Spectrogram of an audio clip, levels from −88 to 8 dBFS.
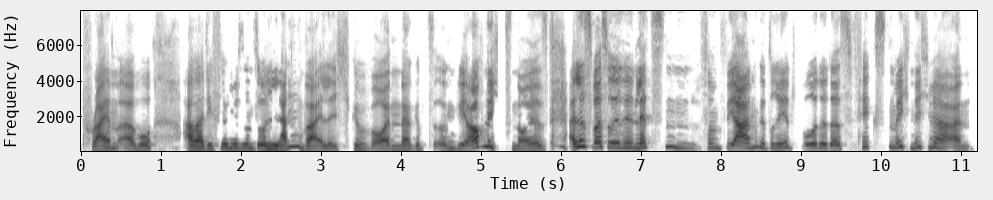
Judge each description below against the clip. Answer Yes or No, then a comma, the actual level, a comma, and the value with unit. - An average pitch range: Yes, average, 4.4 semitones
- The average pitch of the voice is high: Yes, high, 220 Hz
